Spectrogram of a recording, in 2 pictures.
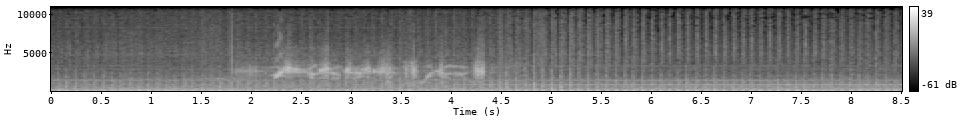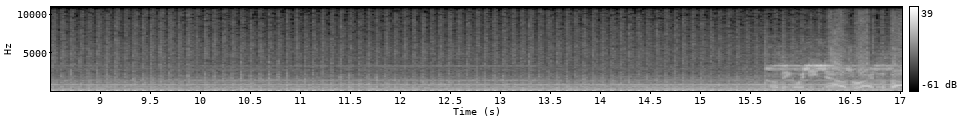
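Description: Sustained gunfire in combat from soldiers in Kandahar, Afghanistan, as a dense continuous clatter of shots with louder bursts near the start and end, and a faint rotor or engine drone beneath; voices talk faintly under it.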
